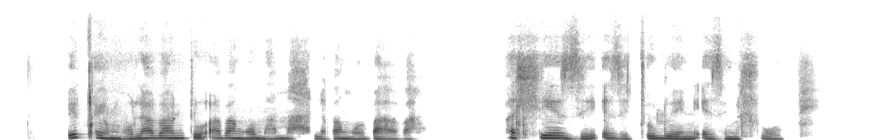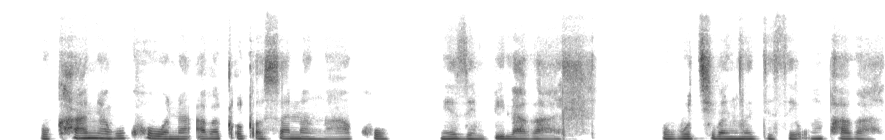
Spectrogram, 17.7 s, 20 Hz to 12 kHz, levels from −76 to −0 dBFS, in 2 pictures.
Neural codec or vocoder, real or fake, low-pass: none; real; 10.8 kHz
